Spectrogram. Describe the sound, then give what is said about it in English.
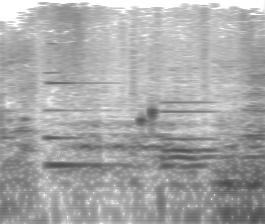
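A lion roaring: a rough, sustained, low roar that runs through the whole clip at a fairly steady level, with a brief higher-pitched sound near its middle. “Was that a lion?”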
